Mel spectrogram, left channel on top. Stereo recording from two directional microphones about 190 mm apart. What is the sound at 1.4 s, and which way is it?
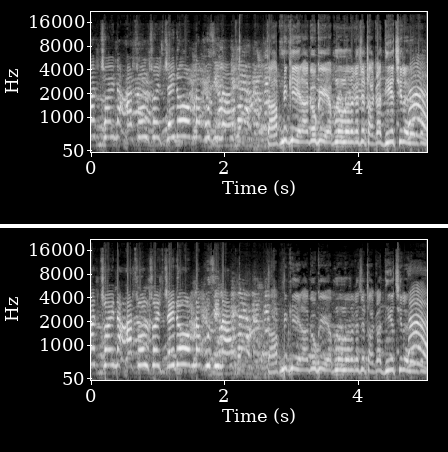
Speech, 30° right (ahead or behind).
